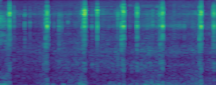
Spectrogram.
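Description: Riding noise from an electric-assist mountain bike moving off across a road: a low, uneven rumble of wind on the handlebar camera's microphone, with light irregular clicks and rattles from the bike.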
